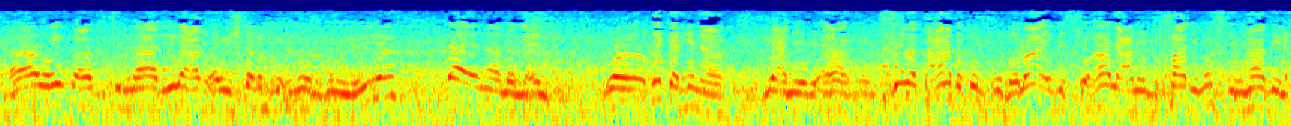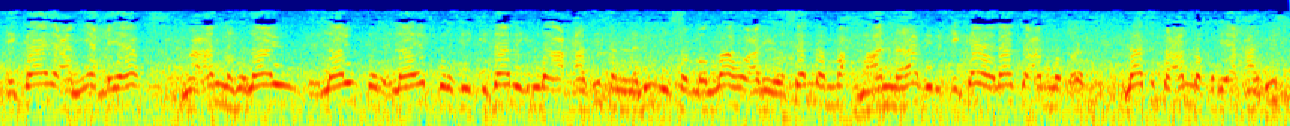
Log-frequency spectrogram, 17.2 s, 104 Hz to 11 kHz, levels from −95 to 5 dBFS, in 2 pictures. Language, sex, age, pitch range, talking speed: Arabic, female, 30-49, 195-240 Hz, 175 wpm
